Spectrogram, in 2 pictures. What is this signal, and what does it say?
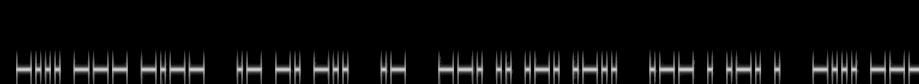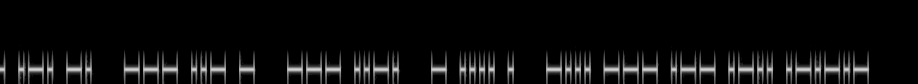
Morse code, heard as a keyed tone, about 25 wpm, 700 Hz. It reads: BOY AND A GIRL WERE BORN OUT OF THE BOWL.
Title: Sentences from Top 1200 Words 25wpm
